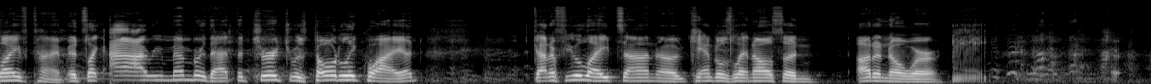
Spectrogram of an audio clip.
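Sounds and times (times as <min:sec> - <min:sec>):
speech: 0:00.0 - 0:04.4, 0:05.3 - 0:09.8
people laughing and chuckling: 0:00.2 - 0:06.1, 0:09.8 - 0:11.5
voice blowing a raspberry imitating a fart: 0:09.5 - 0:10.1.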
